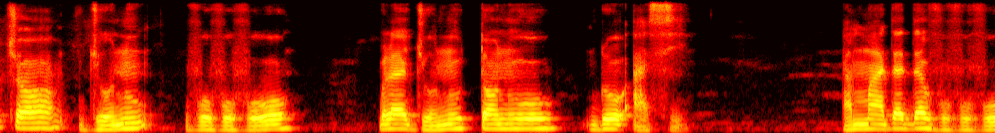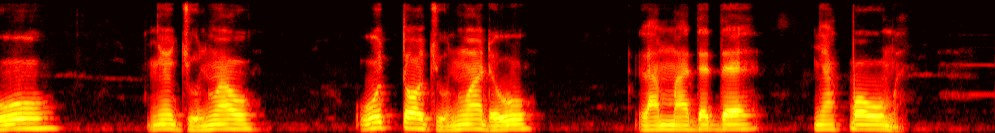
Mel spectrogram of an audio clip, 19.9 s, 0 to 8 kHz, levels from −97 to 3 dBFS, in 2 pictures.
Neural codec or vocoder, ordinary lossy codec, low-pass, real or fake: autoencoder, 48 kHz, 128 numbers a frame, DAC-VAE, trained on Japanese speech; Opus, 64 kbps; 7.2 kHz; fake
